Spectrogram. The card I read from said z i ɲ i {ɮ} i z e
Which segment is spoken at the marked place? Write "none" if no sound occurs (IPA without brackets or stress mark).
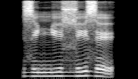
ɮ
